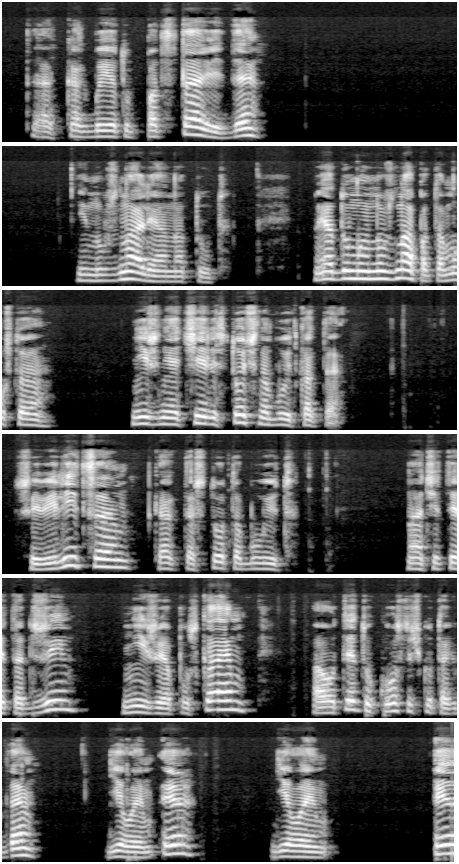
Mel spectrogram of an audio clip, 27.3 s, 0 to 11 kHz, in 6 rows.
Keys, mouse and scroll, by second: 0.7 click, 1.0-8.5 middle drag, 9.3-11.4 drag, 12.3 click, 13.6-15.8 middle drag, 16.9 click, 18.5 g, 21.2 click, 22.0 g, 23.0 click, 24.1 r, 24.9 click.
